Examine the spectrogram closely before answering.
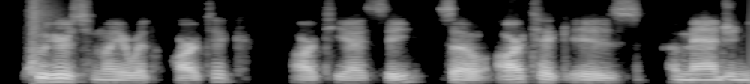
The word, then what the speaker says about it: RTIC: Arctic is spelled RTIC.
